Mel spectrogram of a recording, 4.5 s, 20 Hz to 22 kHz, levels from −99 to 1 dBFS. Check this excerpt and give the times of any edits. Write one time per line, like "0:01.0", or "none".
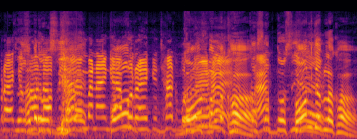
0:00.9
